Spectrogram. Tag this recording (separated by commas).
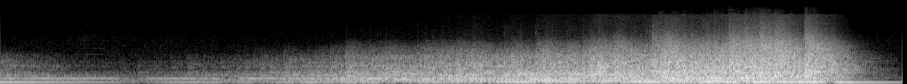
Music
